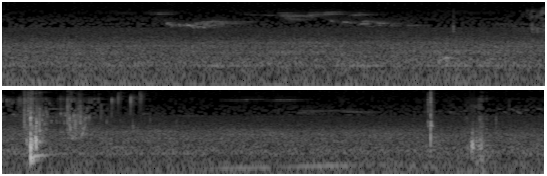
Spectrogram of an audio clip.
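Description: A short cast with a barbel rod: the lead and large paste-wrapped boilie plop into the river about halfway through, the loudest sound here. Two short sharp clicks follow near the end.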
